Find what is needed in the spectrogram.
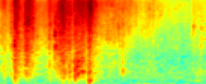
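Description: Cellophane wrap crinkling and crackling as it is pulled off and crumpled by hand, busiest in the first second, then dying away.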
